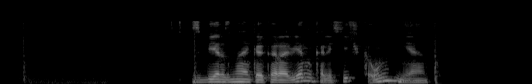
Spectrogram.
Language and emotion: Russian, neutral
